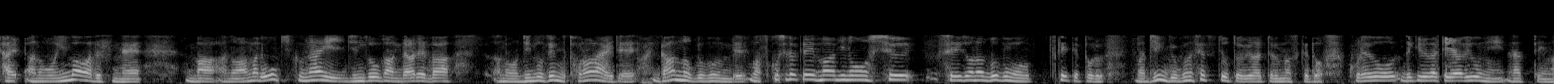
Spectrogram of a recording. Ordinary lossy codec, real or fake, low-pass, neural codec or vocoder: AAC, 16 kbps; fake; 7.2 kHz; codec, 16 kHz, 2 kbps, FreqCodec, larger model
